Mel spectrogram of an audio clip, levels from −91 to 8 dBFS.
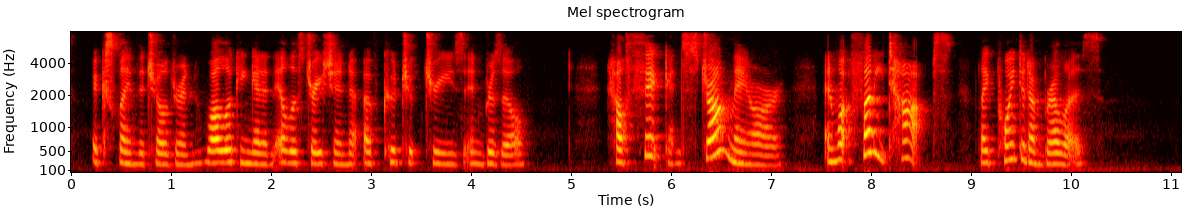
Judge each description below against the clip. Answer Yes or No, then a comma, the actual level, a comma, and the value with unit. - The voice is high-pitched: Yes, high, 240 Hz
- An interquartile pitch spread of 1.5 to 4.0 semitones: Yes, average, 2.7 semitones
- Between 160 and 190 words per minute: No, average, 140 wpm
